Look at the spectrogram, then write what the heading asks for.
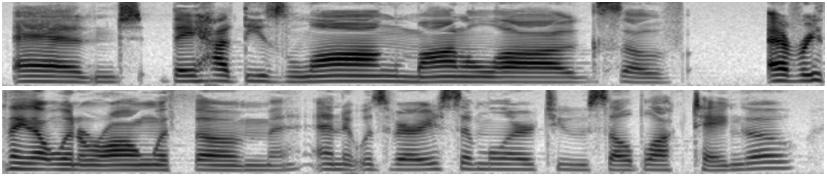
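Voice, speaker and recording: A woman's voice: on the low side, level tone, normal speed, clear, resonant tone, dry recording. A young American woman giving casual interview answers as a student theater performer. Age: young adult.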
